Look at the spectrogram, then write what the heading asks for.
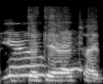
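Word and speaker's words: daguerreotype: The Daguerre type, or however you pronounce it. Yeah, Daguerre type.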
